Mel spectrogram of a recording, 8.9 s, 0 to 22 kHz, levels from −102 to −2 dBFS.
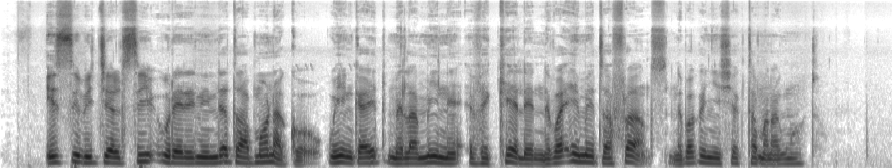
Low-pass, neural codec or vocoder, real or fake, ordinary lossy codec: none; vocoder, 44.1 kHz, 128 mel bands every 256 samples, BigVGAN v2; fake; none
